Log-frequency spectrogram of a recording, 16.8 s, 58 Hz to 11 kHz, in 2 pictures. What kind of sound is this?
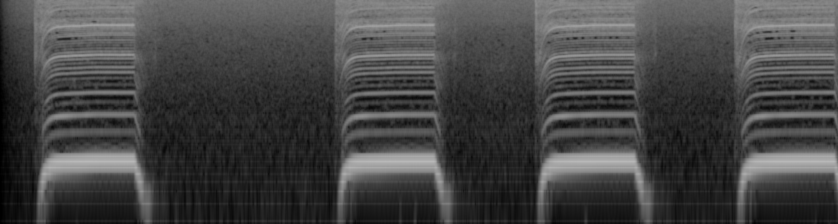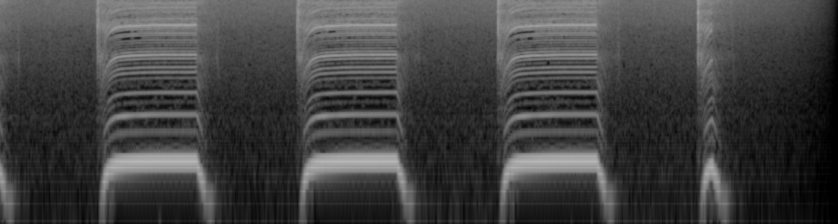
Sound of cell phone vibrator. Sound recorded with a ZOOM H4N Pro.
Son d’un vibreur de téléphone portable. Son enregistré avec un ZOOM H4N Pro.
